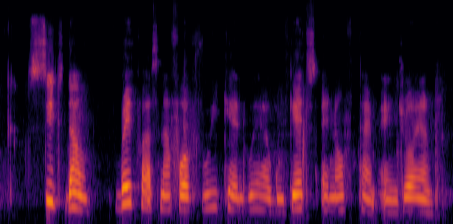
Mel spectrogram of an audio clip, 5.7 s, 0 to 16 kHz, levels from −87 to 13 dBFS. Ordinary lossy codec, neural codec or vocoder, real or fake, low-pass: Opus, 24 kbps; none; real; 14.4 kHz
